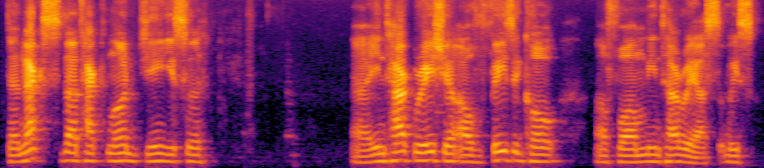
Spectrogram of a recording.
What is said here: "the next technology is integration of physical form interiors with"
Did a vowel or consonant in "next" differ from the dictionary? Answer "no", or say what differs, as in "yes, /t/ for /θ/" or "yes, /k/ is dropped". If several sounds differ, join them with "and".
no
